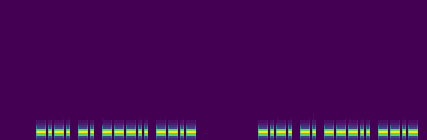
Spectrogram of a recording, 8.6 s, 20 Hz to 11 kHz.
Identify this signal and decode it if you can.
Morse code, heard as a keyed tone, about 20 wpm, 700 Hz. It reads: CN8Q CN8Q
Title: DXCC-100 Call Signs - 4 Characters - Repeated 2x - 20wpm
